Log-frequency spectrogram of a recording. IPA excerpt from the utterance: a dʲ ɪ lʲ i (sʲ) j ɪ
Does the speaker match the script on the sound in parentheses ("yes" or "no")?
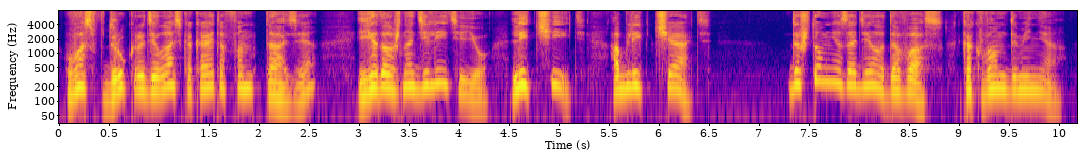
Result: no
